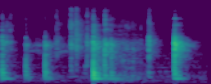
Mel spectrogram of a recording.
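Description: A newly bought calcium mineral block, just taken out of its packet, is tapped eight times in an irregular rhythm. Each tap gives a short, dry, bright click with a faint low knock that dies away almost at once. The stone-like sound shows the block is hard and solid.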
